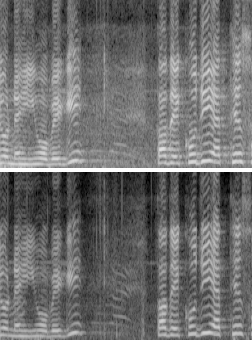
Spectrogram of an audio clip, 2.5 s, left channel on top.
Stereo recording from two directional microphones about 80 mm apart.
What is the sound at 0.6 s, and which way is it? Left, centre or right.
A woman's voice, right.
